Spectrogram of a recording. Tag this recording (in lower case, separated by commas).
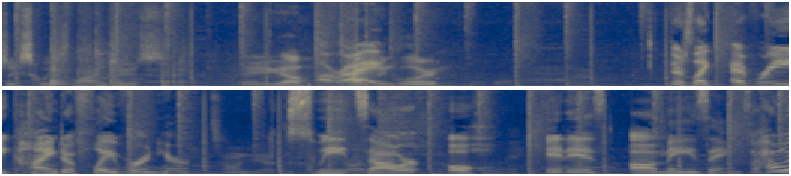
speech, music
